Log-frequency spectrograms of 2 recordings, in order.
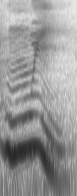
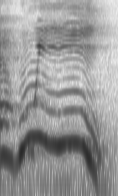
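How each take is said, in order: First: The stress is on the first syllable. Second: The stress is on the last syllable. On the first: The speaker calls it wrong. "Não é ruim" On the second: The speaker calls it right. "é ruim"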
